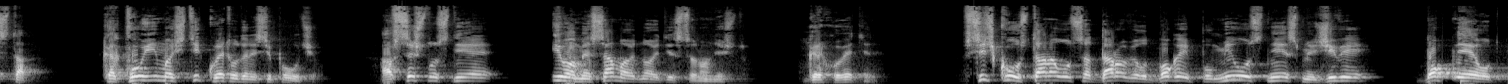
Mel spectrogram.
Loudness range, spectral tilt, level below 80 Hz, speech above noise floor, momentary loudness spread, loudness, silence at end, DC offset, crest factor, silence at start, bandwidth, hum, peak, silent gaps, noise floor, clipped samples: 4 LU; -3 dB/octave; -52 dBFS; over 78 dB; 11 LU; -13 LUFS; 0 s; under 0.1%; 14 dB; 0 s; 16.5 kHz; none; 0 dBFS; none; under -90 dBFS; under 0.1%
